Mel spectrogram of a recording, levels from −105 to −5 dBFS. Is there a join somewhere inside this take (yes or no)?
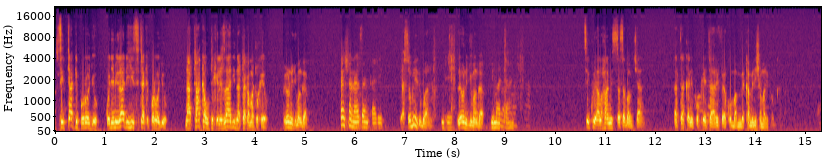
yes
